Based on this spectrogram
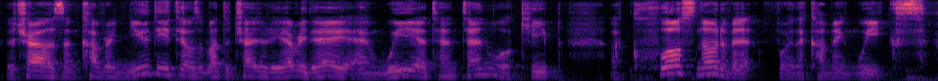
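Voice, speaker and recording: Wry young male news anchor. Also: mid-range voice. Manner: editorial, wry commentary. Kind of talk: news report with personal asides.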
